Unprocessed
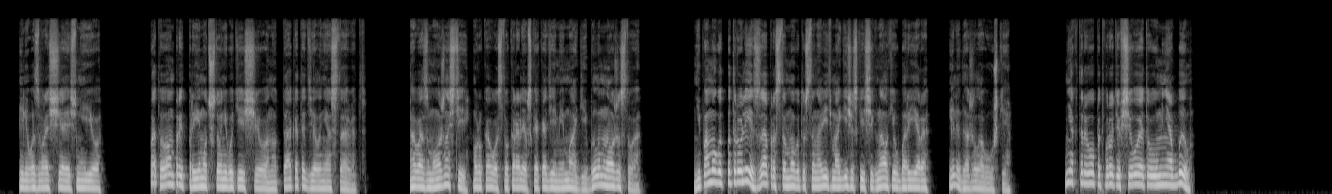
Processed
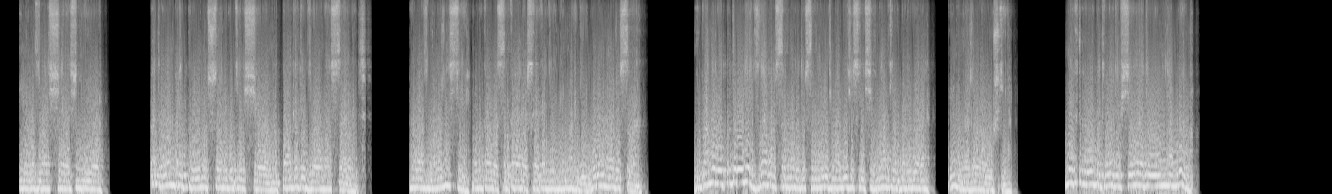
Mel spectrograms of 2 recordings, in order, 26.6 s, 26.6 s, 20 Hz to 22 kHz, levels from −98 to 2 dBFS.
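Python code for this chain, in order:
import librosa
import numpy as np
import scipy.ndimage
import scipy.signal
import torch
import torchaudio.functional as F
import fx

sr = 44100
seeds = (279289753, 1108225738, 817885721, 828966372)

p1 = fx.partial_stretch(x, sr, pct=120)
p2 = fx.high_shelf(p1, sr, hz=7900.0, db=7.5)
p3 = p2 + 0.31 * np.pad(p2, (int(7.0 * sr / 1000.0), 0))[:len(p2)]
p4 = fx.over_compress(p3, sr, threshold_db=-31.0, ratio=-1.0)
p5 = p3 + (p4 * 10.0 ** (2.0 / 20.0))
p6 = fx.auto_swell(p5, sr, attack_ms=204.0)
p7 = fx.fuzz(p6, sr, gain_db=45.0, gate_db=-49.0)
p8 = p7 + fx.echo_single(p7, sr, ms=117, db=-20.5, dry=0)
y = p8 * 10.0 ** (4.0 / 20.0)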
